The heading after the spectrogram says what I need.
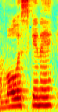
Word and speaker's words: Moleskine: in the United States a lot of people call them moles skins. Uh I think the correct pronunciation or the Italian pronunciation is something like uh moleskinn and um but according to the company they really don't care how people pronounce it.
